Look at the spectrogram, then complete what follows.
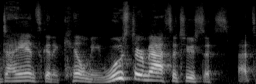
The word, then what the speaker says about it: Worcester: Worcester, Massachusetts. God, Diane's going to kill me. Worcester, Massachusetts.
